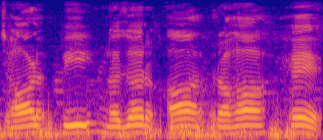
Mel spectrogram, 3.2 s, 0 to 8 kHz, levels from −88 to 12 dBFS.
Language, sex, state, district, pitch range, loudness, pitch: Hindi, male, Madhya Pradesh, Dhar, 140-160 Hz, -12 LUFS, 155 Hz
